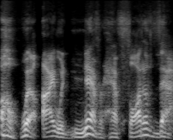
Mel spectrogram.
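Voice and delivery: thick sarcasm with mock surprise. Retelling someone's reply to the advice to try Googling: imitating a sarcastic reply. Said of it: "she was just so sarcastic".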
